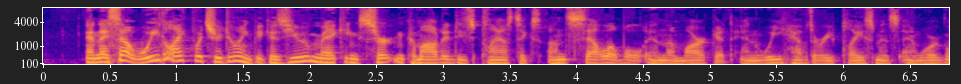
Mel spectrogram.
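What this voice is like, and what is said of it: Usual voice. Nothing is said of it.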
